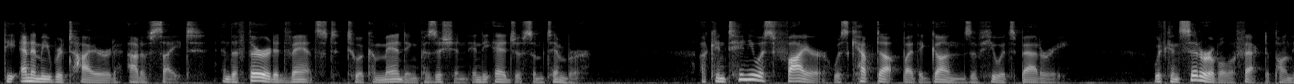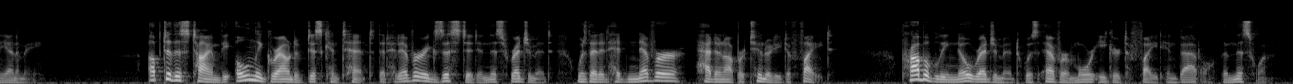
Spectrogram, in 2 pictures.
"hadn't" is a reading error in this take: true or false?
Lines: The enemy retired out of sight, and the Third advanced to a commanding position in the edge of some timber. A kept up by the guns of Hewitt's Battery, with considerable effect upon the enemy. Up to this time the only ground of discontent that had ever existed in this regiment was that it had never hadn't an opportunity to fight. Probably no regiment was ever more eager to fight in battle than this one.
true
